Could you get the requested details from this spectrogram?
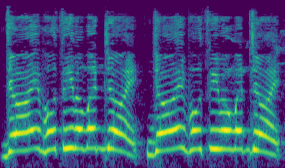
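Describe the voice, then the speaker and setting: A woman's voice: extremely high pitch, fairly quick, a bit bright. A woman voicing a young village wife who pleads plaintively. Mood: pleading.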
